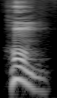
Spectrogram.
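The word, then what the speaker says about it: whom: ठीक है, यहां पर भी देखिए स्टार्ट हो रहा है WHO से, W क्या हो जाएगा, साइलेंट। क्या पढ़ेंगे, हुम।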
